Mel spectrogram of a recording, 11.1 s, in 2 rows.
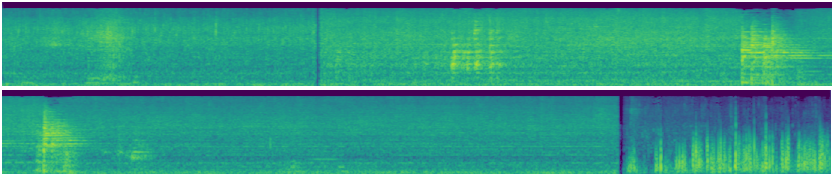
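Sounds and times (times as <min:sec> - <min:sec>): meat sizzling in pot: 0:00.0 - 0:09.7
ringing metal clang: 0:04.9 - 0:06.5.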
